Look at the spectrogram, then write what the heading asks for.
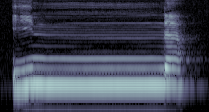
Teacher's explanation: le noun avec shadda, mim avec shadda, je maintiens le son plus que toutes les autres lettres avec la shadda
